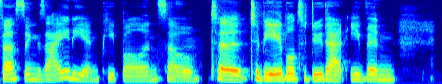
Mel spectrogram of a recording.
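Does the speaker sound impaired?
No.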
